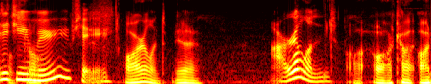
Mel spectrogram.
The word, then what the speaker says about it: Ireland: She's like, it's not Ireland. I was like, well, how do you say it? She's like, Ireland. And I was like, but I can't say it without the R because I don't know how.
